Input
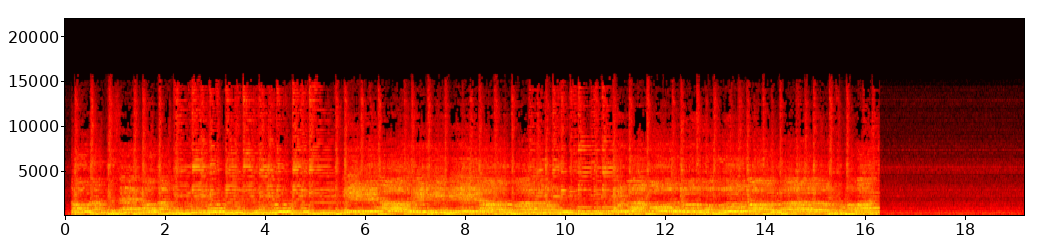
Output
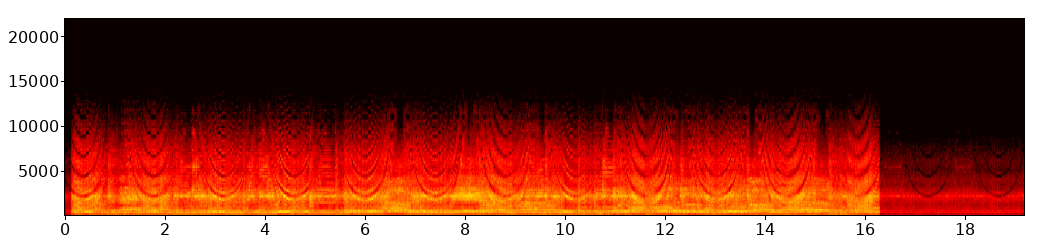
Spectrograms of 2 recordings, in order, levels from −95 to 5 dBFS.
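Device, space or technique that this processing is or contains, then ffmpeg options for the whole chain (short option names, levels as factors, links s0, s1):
circuit-bent sampling toy: -af "acrusher=samples=11:mix=1:aa=0.000001:lfo=1:lforange=17.6:lforate=0.71,highpass=540,equalizer=f=540:t=q:w=4:g=-4,equalizer=f=860:t=q:w=4:g=-9,equalizer=f=1300:t=q:w=4:g=-8,equalizer=f=2200:t=q:w=4:g=9,equalizer=f=3300:t=q:w=4:g=-6,equalizer=f=5100:t=q:w=4:g=-9,lowpass=f=5700:w=0.5412,lowpass=f=5700:w=1.3066,volume=1.33"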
